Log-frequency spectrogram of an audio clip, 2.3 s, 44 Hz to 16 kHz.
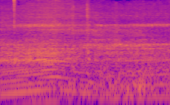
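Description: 125 cc motorcycle engine accelerating away from a standstill, its note rising in pitch over the first second and then levelling off.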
